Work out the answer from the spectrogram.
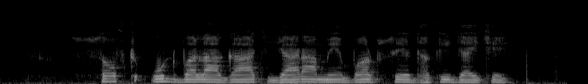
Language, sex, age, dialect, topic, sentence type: Maithili, male, 25-30, Eastern / Thethi, agriculture, statement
